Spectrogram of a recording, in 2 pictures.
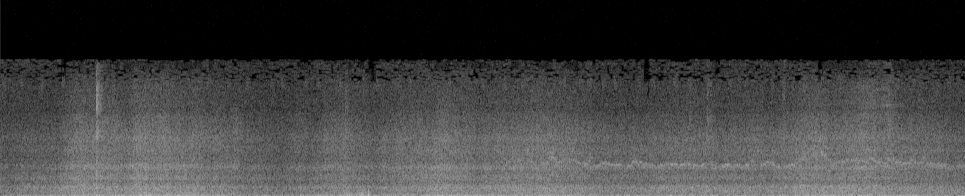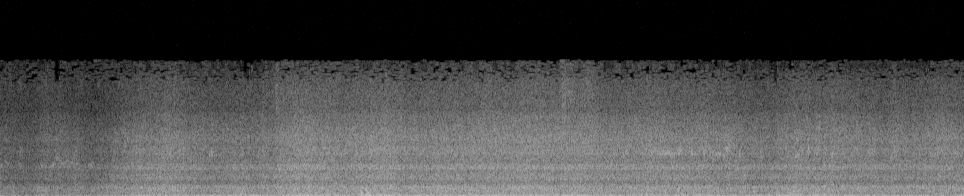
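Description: Strong wind gusts roar outdoors, growing louder partway through.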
